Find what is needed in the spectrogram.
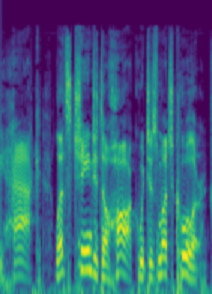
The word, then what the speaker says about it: Haack: I just don't see how H-A-A-C-K is Hawk. – It's not. I'm not suggesting that if you're just going to look at the way it's spelled, I wouldn't come to the same conclusion, but it confused me, so I went and looked it up, and I've been told that it's Hawk.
